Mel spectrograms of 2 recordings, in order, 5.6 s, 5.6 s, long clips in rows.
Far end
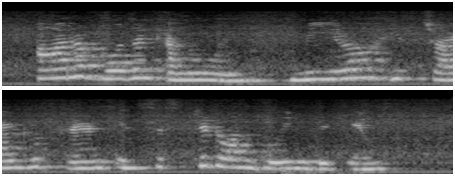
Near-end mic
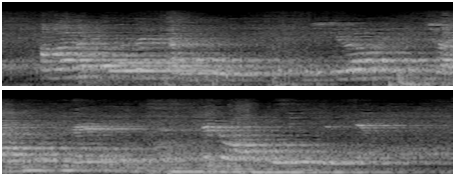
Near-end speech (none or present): present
